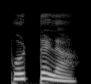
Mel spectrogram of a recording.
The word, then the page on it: ಪಟಳ: paṭaḷa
